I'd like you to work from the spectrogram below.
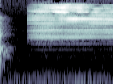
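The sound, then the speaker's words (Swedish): An electric shaver switches on after a brief pause and runs with a steady, loud, high-pitched buzz that holds unchanged until the end. No one speaks. “Ja, där är rakmaskinen. Det har du helt rätt i.”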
